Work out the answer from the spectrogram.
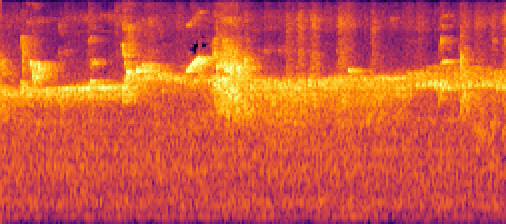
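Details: A canary at home sings a continuous high rolling trill, rising gradually in pitch, with scattered sharp chirps and a bright burst of notes around the middle.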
